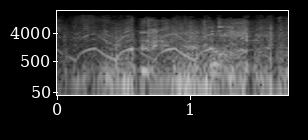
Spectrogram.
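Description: Police patrol car siren in a drama scene, a loud wailing tone sweeping up and down in quick repeated cycles, close and alone with faint vehicle noise beneath.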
